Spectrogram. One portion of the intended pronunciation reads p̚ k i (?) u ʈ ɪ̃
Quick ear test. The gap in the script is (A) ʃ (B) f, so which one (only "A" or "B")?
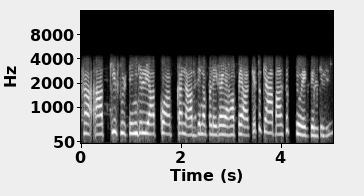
B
